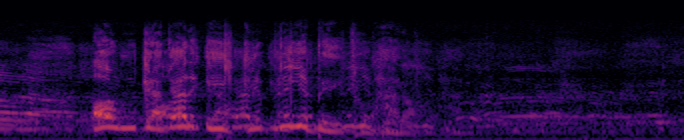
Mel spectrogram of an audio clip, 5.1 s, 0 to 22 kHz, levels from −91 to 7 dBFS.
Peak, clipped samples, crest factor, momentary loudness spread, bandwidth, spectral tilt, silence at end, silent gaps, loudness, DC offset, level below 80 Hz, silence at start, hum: -20 dBFS; under 0.1%; 28 dB; 20 LU; 16 kHz; -2.5 dB/octave; 0 s; none; -44 LUFS; under 0.1%; -84 dBFS; 0 s; none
